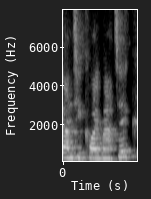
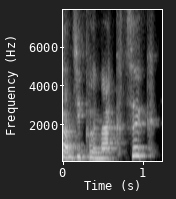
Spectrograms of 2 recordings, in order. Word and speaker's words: anticlimactic: I've always pronounced it anticlimactic, like climatic. And I discovered it has another C in it, and it's actually pronounced anticlimactic.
